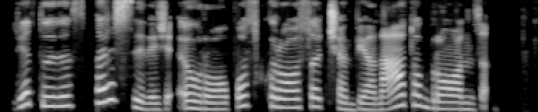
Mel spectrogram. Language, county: Lithuanian, Tauragė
